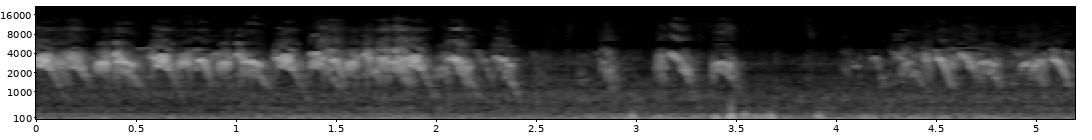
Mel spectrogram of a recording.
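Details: Crested mynas at dusk give a busy stream of sharp, scratchy chirps and downslurred squeaks, several birds overlapping, with a faint low rumble beneath.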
